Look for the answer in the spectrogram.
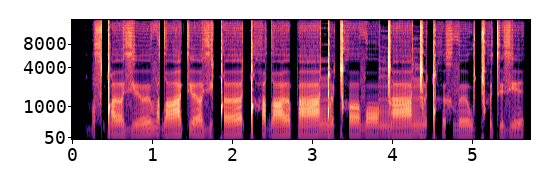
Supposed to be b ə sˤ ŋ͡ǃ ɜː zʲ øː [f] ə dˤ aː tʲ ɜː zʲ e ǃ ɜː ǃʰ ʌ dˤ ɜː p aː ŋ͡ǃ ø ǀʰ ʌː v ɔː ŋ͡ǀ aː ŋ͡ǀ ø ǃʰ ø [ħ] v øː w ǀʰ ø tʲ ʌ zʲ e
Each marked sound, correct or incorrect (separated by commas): incorrect, incorrect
